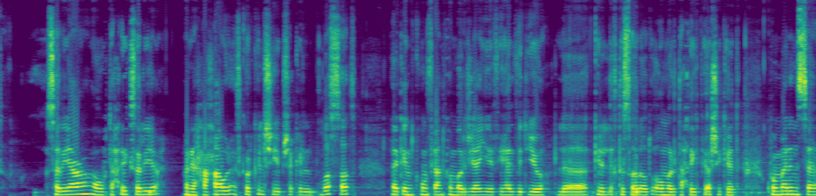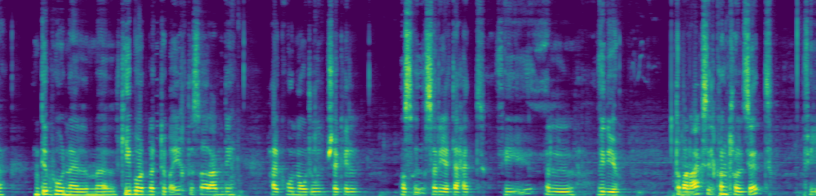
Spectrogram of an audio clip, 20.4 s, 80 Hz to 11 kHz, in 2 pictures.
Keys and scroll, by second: 13.0 ctrl+z, 19.1 ctrl+z.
